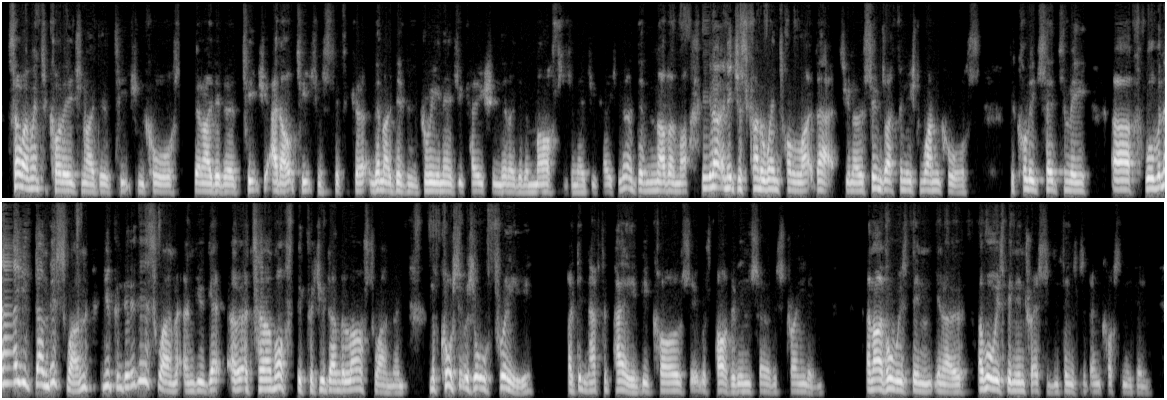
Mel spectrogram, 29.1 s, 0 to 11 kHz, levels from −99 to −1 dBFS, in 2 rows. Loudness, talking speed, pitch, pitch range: -19 LUFS, 250 wpm, 140 Hz, 125-160 Hz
